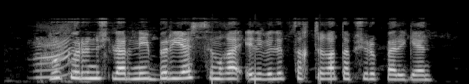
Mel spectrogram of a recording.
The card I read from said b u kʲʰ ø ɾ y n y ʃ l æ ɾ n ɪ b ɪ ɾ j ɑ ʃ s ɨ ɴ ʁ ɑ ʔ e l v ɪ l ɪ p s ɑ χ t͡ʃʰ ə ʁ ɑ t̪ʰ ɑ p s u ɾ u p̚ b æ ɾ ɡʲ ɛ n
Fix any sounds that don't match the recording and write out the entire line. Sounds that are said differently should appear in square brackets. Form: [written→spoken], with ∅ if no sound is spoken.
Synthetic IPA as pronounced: b u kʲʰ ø ɾ y n y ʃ l æ ɾ n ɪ b ɪ ɾ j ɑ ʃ s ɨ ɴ ʁ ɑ ʔ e l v ɪ l ɪ p s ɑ χ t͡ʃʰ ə ʁ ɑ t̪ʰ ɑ p [s→ʃ] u ɾ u p̚ b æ ɾ ɡʲ ɛ n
